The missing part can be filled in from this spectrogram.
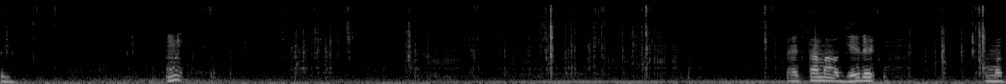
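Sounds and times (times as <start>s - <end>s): person chewing: 0.0s - 6.7s, 7.3s - 7.8s.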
